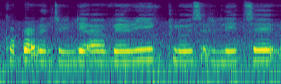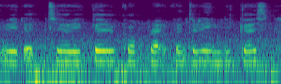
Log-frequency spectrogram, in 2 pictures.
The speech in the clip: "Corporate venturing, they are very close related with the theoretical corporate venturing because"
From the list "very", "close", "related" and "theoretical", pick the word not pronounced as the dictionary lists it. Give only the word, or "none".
theoretical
